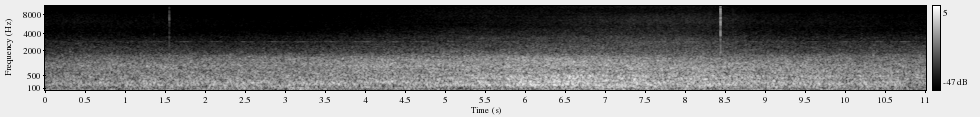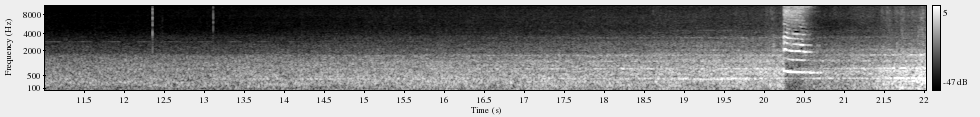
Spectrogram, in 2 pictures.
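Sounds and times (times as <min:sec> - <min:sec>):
train wheels rushing: 0:13.8 - 0:22.0.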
